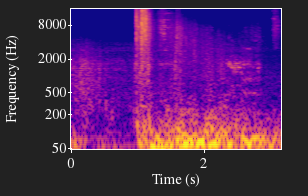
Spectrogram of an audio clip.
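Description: A tank engine rumbles loudly as the tank drives along.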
